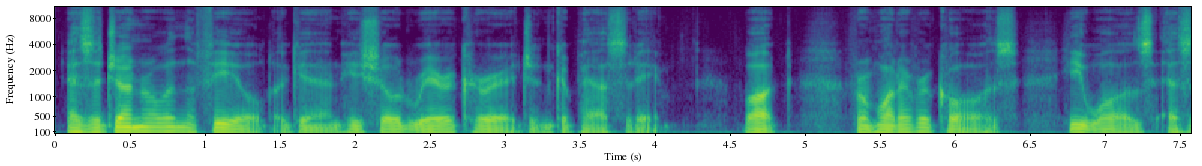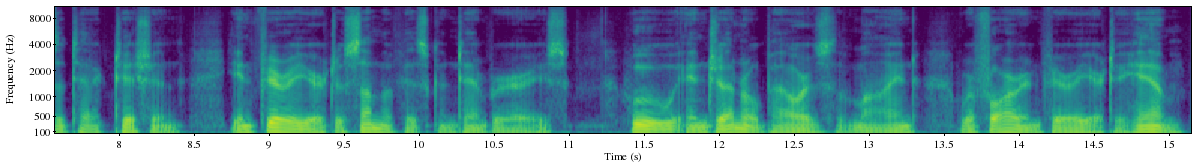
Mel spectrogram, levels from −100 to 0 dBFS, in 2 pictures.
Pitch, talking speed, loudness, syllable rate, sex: 80 Hz, 155 wpm, -20 LUFS, 5.2 syllables/s, male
